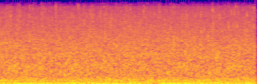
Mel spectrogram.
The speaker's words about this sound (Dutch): het ruisen van het water bij de sluis. En tegelijk hoor je ook de vistrap die veel zachter klinkt.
